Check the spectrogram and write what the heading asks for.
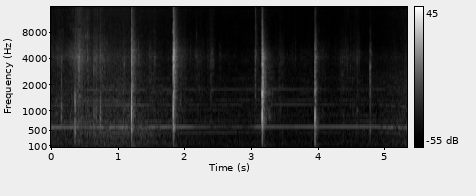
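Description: Benchmade Bushcrafter fixed-blade knife chopping into a dead, knotty log: about six sharp whacks of the blade into the wood at uneven intervals, the loudest a little past halfway.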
